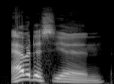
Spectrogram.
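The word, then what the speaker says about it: Avedisian: stick around with us I figured out how to pronounce the one girl's name now now that I've heard it over the speakers Jade abedician there we go evidence I was saying I think I was saying like Ave Dyson I have it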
